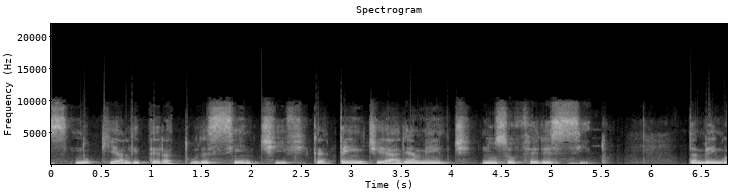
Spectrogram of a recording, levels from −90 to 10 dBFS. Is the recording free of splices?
no; 1 cut; at 2.8 s

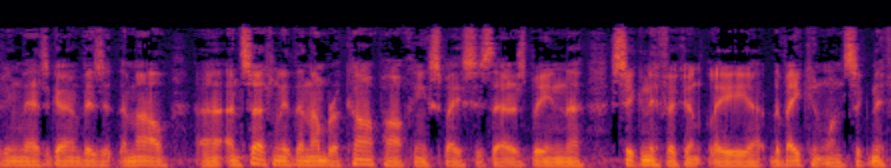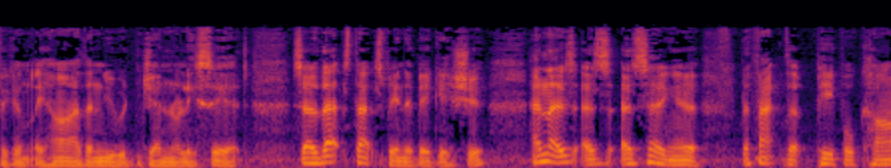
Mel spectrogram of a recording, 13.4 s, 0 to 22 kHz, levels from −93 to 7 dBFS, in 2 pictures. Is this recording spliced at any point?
no; 0 cuts

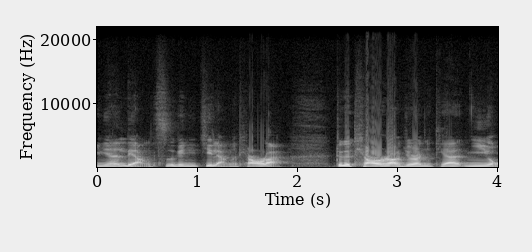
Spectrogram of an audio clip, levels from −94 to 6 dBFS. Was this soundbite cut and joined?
no; 0 cuts

